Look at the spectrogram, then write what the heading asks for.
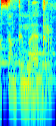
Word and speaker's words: сантиметр: на останній склад кілометр так само не сантиметр а сантиметр Тому треба казати 2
